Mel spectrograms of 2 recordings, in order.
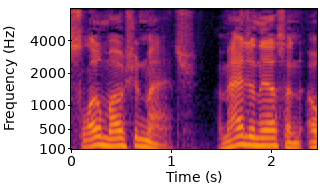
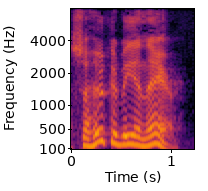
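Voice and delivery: mock-taunting tone; 4 semitones higher than usual. Retelling how a wrestler mockingly spoke to a rival on the ramp: retelling a mocking line. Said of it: "really mockingly".

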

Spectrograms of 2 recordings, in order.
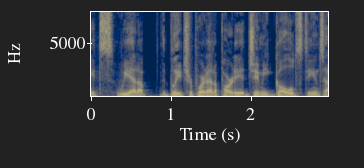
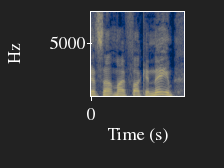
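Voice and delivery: normal talking voice

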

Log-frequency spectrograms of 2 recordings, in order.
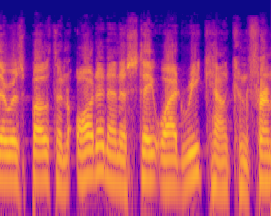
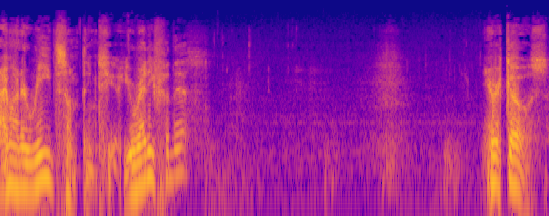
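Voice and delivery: playful, joking whisper; 4 dB quieter than usual. Telling listeners he is about to read them a headline, in a joking whisper. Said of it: "Maybe I should whisper".

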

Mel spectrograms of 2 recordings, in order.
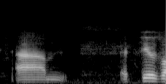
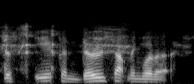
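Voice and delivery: plain

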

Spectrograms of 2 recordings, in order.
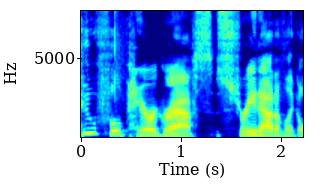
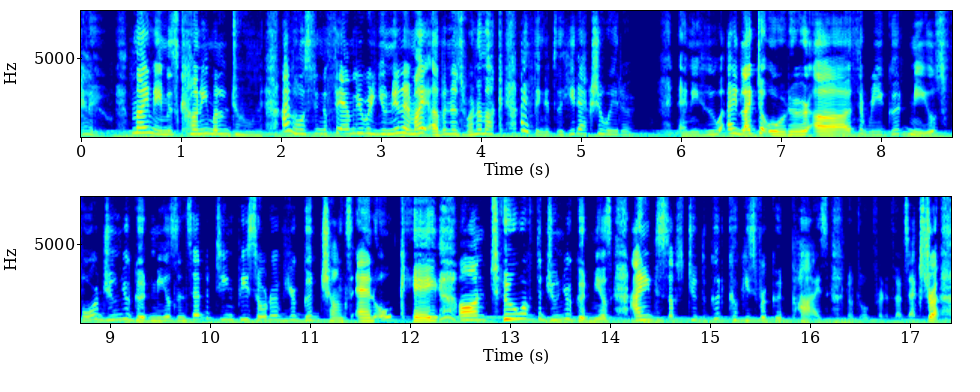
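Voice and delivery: character voice, starts even, steadily speeding up; 3 semitones higher than usual. Performing a long food order as a character, in Connie Muldoon's voice, speeding up. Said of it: "It speeds up as it goes".

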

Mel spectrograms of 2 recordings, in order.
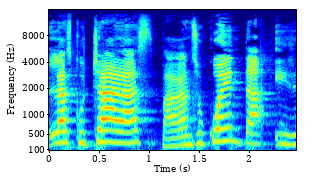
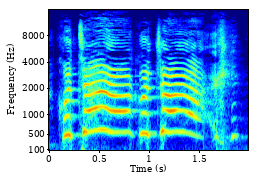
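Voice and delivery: shrill, very high, repeated shouted call; 12 semitones higher, 3 dB louder than usual. Telling a joke, voicing a fork calling after spoons: shouting as the fork. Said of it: "sigue gritando el tenedor".

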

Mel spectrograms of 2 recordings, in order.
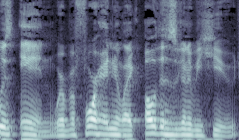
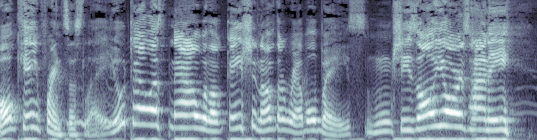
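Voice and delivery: put-on Minnesota accent, pitched very high; 10 semitones higher, 4 dB louder than usual. Parody scene interrogating a captive princess about the rebel base, minnesota accent. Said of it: "is she from Minnesota?".

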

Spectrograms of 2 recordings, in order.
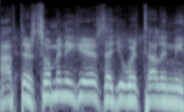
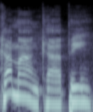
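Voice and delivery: ordinary talk

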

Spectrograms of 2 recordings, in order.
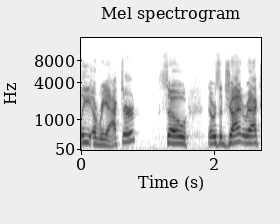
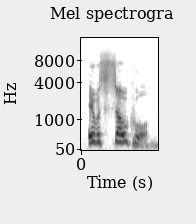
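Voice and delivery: ordinary talk

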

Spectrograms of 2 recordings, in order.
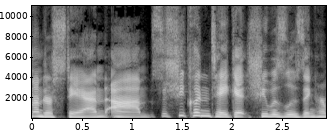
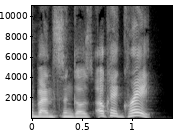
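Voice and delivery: ordinary delivery

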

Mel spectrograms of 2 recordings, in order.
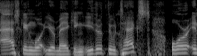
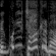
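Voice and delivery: put-on high-pitched kid voice. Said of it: "he's like".

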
